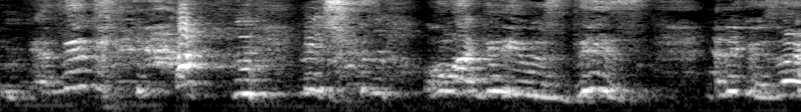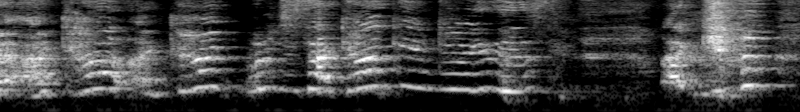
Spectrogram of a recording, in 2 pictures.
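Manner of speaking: high-pitched helpless laughter through words; can barely get it out for laughing; laughing hard. Real, not acted. Retelling son's prank, laughing hard.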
